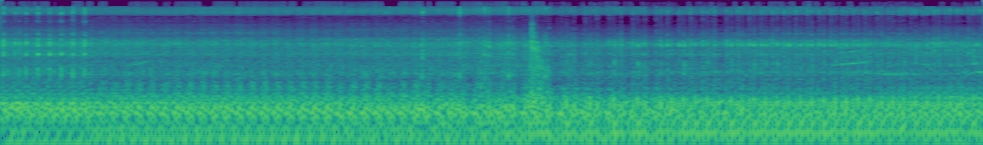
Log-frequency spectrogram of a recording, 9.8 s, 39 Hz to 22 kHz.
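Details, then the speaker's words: Yamaha Vmax V4 motorcycle, started cold: uneven, lumpy loping beat like a grumpy V-twin as one cylinder drops out; idle misfire, owner believes fuel delivery problem, to test by unplugging fuel pump. "as you can hear uh it's a fuel delivery problem so what I'm going to do in a minute I'm going to restart it"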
